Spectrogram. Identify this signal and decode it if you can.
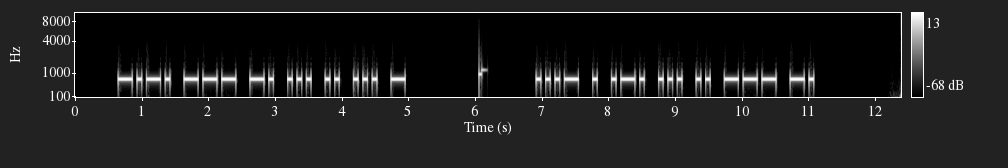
Morse code, heard as a keyed tone, about 17 wpm, 700 Hz. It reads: CONSIST VERSION
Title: Sentences from Top 1400 Words - New Word Drill Alt - 17wpm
